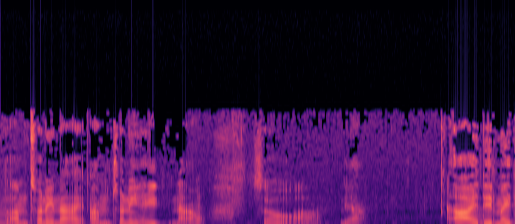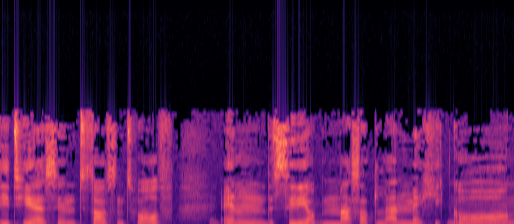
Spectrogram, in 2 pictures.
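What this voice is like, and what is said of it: Mexican-accented English. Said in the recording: “if you can notice my Mexican accent.”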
